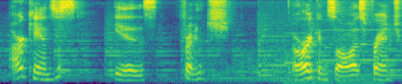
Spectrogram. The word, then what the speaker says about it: Arkansas: It's because one comes from a French pronunciation while the other comes from the native pronunciation of the word Kansas. Arkansas is French.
